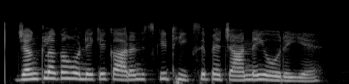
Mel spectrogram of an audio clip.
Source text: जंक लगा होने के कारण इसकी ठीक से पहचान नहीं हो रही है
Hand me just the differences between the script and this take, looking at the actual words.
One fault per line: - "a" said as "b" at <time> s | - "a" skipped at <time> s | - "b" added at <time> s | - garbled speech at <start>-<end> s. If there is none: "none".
none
